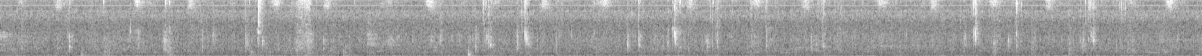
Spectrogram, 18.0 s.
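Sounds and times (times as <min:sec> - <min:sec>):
person chewing: 0:00.8 - 0:01.2, 0:02.0 - 0:05.0, 0:06.4 - 0:12.6, 0:14.0 - 0:15.4, 0:16.2 - 0:16.9
wet mouth clicks: 0:02.5 - 0:04.0
fingers picking at food: 0:14.0 - 0:17.0.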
